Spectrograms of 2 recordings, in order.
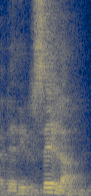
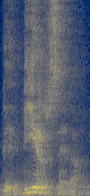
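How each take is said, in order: First: The stress falls away from the syllable 'dir'. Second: The stress falls on the syllable 'dir'. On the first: The speaker calls it wrong. "if I don't do anything to this verb, verb right now, what we would say is voy a pedírsela" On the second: The speaker calls it right. "put an accent back on that original last syllable of the verb"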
